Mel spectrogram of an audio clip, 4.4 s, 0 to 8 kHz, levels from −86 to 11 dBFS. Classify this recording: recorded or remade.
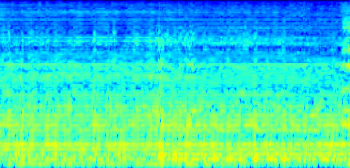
remade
